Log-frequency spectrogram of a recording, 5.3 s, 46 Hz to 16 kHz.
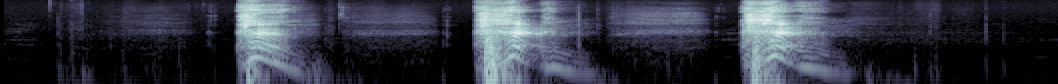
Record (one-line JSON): {"three_cough_length": "5.3 s", "three_cough_amplitude": 32768, "three_cough_signal_mean_std_ratio": 0.3, "survey_phase": "beta (2021-08-13 to 2022-03-07)", "age": "45-64", "gender": "Male", "wearing_mask": "No", "symptom_none": true, "smoker_status": "Never smoked", "respiratory_condition_asthma": false, "respiratory_condition_other": false, "recruitment_source": "REACT", "submission_delay": "1 day", "covid_test_result": "Negative", "covid_test_method": "RT-qPCR"}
